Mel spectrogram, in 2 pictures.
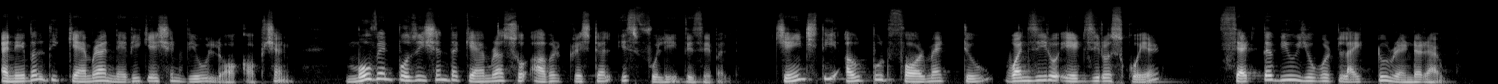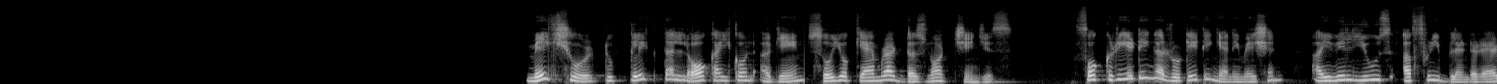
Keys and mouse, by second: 3.2 click, 3.9-4.6 middle drag, 5.1-5.5 ctrl+middle drag, 5.6-5.9 middle drag, 7.0 middle click, 9.0 click, 9.6-12.6 drag, 11.6 BackSpace, 13.9-14.7 ctrl+middle drag, 14.9-15.2 middle drag, 15.5 click, 19.2-19.6 middle drag, 19.7 alt+click, 23.8 click, 24.8 alt+click, 26.4 4, 27.0 4, 27.3 4, 29.0 click, 29.4-29.9 drag.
